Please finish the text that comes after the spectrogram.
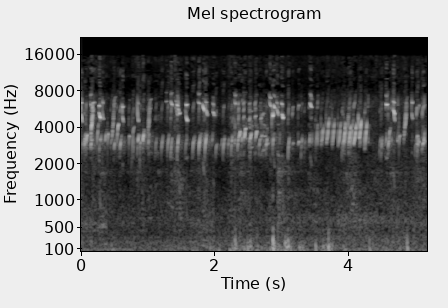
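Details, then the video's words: European goldfinch singing to encourage a pet bird: rushing high twitters and metallic trills, including a longer buzzy run near the middle, pausing briefly before resuming, with faint low sounds underneath. "من أجمل البتبتات الحصرية 🔰🔰 طائرك سوف يغرد و يصبح كثير الحركة goldfinch batbata"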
